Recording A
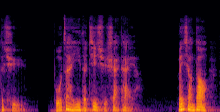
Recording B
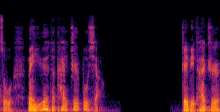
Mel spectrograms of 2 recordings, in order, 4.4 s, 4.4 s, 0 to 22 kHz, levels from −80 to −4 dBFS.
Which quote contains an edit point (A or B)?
A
